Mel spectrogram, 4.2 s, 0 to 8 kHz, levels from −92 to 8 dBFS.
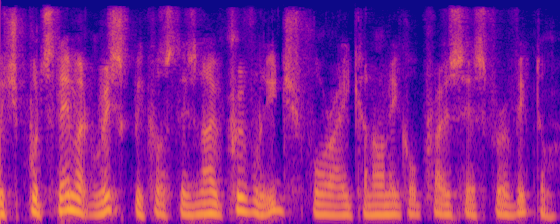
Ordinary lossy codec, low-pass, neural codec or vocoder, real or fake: AAC, 32 kbps; 7.2 kHz; none; real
